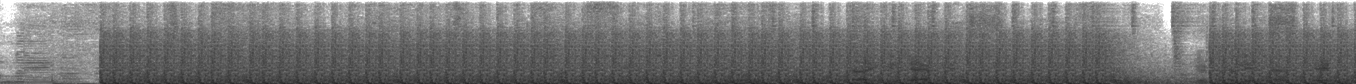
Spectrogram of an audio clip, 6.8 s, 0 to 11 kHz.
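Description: Sustained rapid automatic fire from an M249 machine gun in a video game rattles nonstop for several seconds, dipping briefly near the end before resuming, loud and close.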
